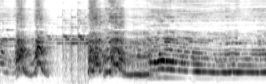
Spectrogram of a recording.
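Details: Pet dog singing along while a piano plays a little ditty, a habit she prompts by banging her head on the keys; wavering howls slide down, then a long steady tonal howl holds with rich harmonics.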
